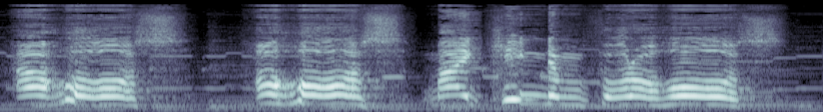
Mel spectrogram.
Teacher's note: ah is the first syllable it's unstressed horse is the next syllable and it's stressed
